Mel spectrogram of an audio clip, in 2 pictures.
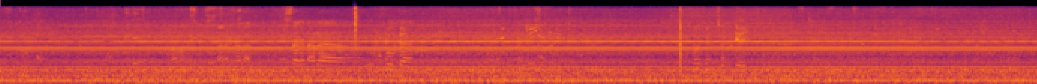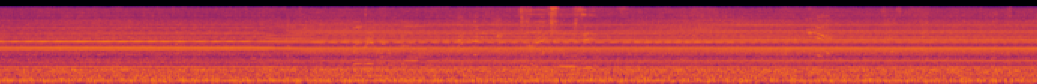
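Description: Jet engines roar steadily with a loud, even whine heard from inside an airliner cabin.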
